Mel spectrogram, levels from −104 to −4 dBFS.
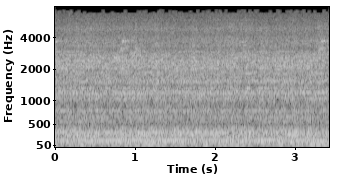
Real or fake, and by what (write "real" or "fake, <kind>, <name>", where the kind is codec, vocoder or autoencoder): real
